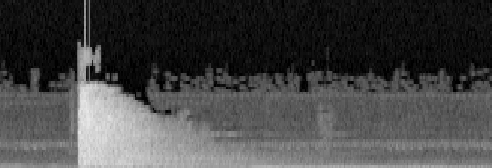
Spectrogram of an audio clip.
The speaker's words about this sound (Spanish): Jalé el gatillo, el arma hizo un ruido fuerte de disparo, pero no se sacudió.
